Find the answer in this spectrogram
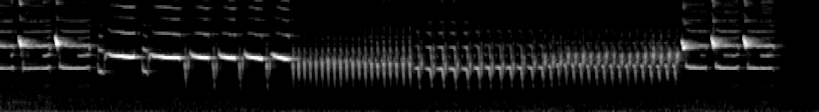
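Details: Canary singing in the Waterslager 'ngerol' manner, a tutor recording for young canaries. Short clear whistled notes come first, then a long fast rattling roll that climbs gradually, closing with a few bright chips.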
